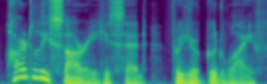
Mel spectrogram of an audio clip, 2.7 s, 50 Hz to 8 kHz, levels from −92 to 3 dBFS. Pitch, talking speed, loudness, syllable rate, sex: 115 Hz, 180 wpm, -15 LUFS, 4.8 syllables/s, male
